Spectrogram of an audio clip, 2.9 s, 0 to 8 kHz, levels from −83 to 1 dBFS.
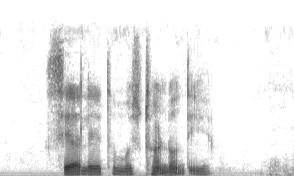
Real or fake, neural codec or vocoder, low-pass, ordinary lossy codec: real; none; 7.2 kHz; Opus, 32 kbps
